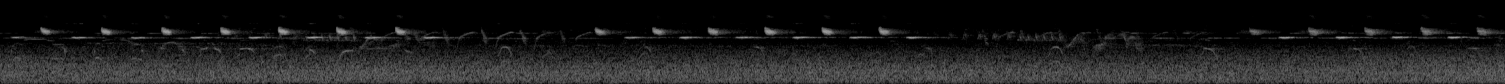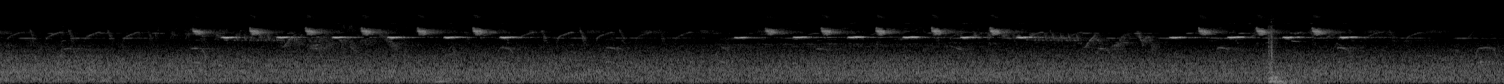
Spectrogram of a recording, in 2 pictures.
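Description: A songbird singing a phrase of eight to ten quick, repeated high notes, about two and a half a second, then pausing a second or two before the next phrase, over a steady background hiss.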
